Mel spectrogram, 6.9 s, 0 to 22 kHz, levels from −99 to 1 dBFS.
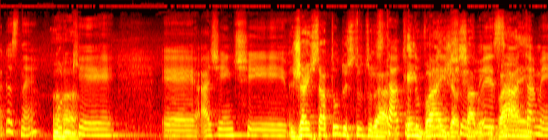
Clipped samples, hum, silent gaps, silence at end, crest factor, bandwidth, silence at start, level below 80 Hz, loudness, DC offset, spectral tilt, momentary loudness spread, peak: under 0.1%; none; none; 0 s; 18 dB; 19 kHz; 0 s; -48 dBFS; -22 LUFS; under 0.1%; -4.5 dB/octave; 10 LU; -4 dBFS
